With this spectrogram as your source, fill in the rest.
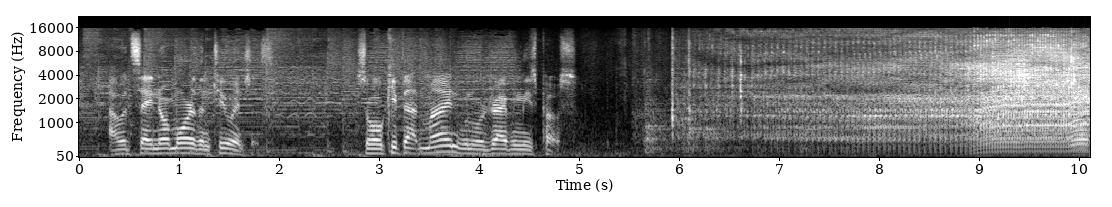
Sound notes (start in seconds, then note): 5.5 machine rumbling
